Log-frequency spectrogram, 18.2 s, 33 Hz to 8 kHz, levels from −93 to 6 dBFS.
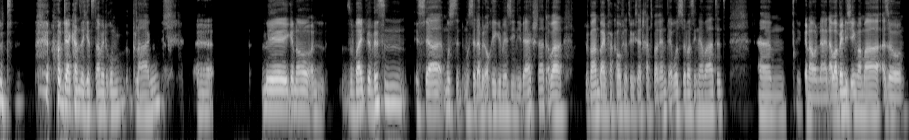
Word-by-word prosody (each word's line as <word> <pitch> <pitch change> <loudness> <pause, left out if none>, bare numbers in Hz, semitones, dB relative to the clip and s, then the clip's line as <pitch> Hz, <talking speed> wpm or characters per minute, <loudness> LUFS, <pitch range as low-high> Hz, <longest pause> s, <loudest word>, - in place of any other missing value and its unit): und 145 -3 -2 0.9
und 130 - +5
der 120 -3 +9
kann 120 0 +4
sich 110 -2 0
jetzt 110 -2 -1
damit 105 -1 0
rumplagen. 110 +1 -5 0.7
Äh, 480 - -5 1.0
ne, 120 -1 +6
genau, 115 0 +2
und 100 -3 -9 0.4
soweit 115 +2 +3
wir 115 -2 +1
wissen, 140 0 0
ist 105 -2 -7
er 105 0 +3
musste 115 -2 -4
musste 105 -1 -5
der - - +2
damit 95 - -2
auch 95 - -11
regelmäßig 100 -2 -4
in 95 - -11
die 95 - -9
Werkstatt, 120 +4 -3
aber 100 -1 +2 0.4
wir - - -14
waren 100 +2 +2
beim 95 -2 +2
Verkauf 105 +1 -5
natürlich 95 -1 -8
sehr 95 - -4
transparent, 95 +2 -6
er - - -2
wusste, 105 +1 -2
was 105 -1 -2
ihn 100 +1 -9
erwartet. 105 +2 -4 0.7
Ähm, 95 -1 -4 0.4
genau, 90 -1 +1
nein, 90 0 -4
aber 95 0 +4
wenn 110 0 +6
ich 105 -1 -1
irgendwann 100 -1 0
mal 95 0 +3
also, 90 -1 -1
105 Hz, 160 wpm, -21 LUFS, 100-115 Hz, 1.0 s, der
